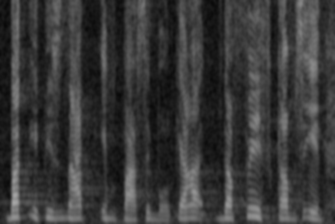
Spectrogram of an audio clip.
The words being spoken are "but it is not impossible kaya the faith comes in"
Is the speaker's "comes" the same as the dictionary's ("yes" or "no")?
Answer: no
